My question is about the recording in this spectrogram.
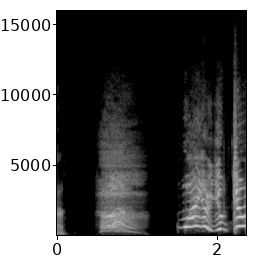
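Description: A cartoon character's breathy vocal sigh, about half a second long, its pitch rising and then falling away. Speech follows about a second and a half in.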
